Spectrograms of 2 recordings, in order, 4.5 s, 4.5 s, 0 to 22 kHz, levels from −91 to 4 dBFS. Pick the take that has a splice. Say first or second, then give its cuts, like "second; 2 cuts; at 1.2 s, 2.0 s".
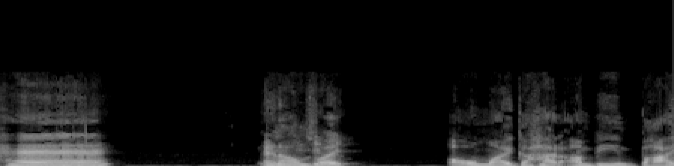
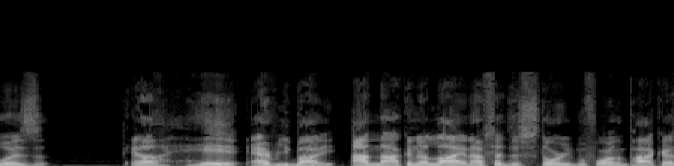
second; 1 cut; at 2.3 s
